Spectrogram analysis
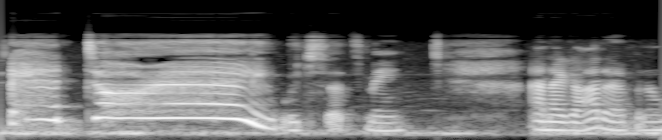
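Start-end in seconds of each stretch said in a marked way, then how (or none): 0.1-1.4 high, drawn-out yelling call; retold scream. Nephew screaming from his room for his aunt. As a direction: call out for your aunt in alarm. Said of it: "all of a sudden he screamed".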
